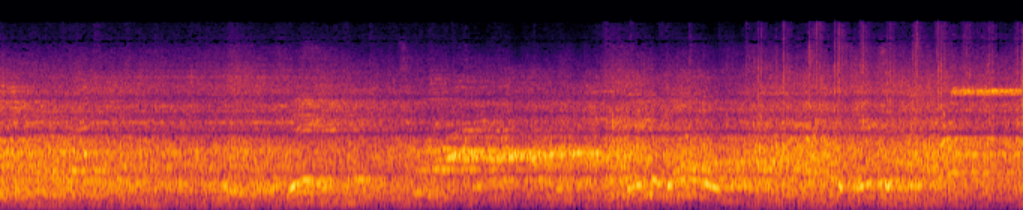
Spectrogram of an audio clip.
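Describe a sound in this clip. Roller skate wheels rumble across a wooden floor.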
